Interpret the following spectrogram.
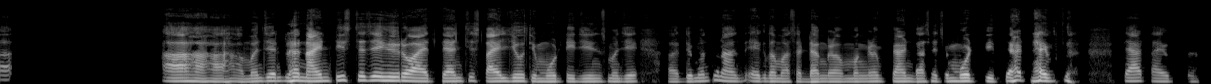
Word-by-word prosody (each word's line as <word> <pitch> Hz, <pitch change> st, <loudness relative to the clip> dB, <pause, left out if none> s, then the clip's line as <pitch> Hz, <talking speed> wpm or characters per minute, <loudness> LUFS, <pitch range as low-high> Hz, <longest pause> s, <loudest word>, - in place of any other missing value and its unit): आ 210 Hz, 0 st, -8 dB, 1.5 s
आ 155 Hz, -, -4 dB, 0.2 s
हा 145 Hz, -2 st, +1 dB
हा 135 Hz, -1 st, -2 dB
हा! 135 Hz, +1 st, -5 dB
म्हणजे 145 Hz, +5 st, 0 dB
न 165 Hz, +2 st, +3 dB
नाइंटीजचे 165 Hz, +5 st, +3 dB
जे 190 Hz, 0 st, +5 dB
हिरो 175 Hz, -1 st, +5 dB
आहेत 145 Hz, -2 st, +5 dB
त्यांची 150 Hz, +2 st, 0 dB
स्टाईल 145 Hz, -1 st, +2 dB
जी 155 Hz, -, -1 dB
होती 155 Hz, -1 st, -1 dB
मोठी 135 Hz, 0 st, -2 dB
जीन्स 135 Hz, 0 st, -4 dB
म्हणजे 135 Hz, 0 st, -3 dB, 0.5 s
ते -, -, 0 dB
म्हणतो 155 Hz, +7 st, -5 dB
ना 160 Hz, -4 st, 0 dB, 0.2 s
एकदम 140 Hz, -2 st, -3 dB
ढंगळम-मंगळम 135 Hz, +1 st, -2 dB
पँट 140 Hz, -1 st, 0 dB
असायची 145 Hz, 0 st, -6 dB
मोठी 150 Hz, 0 st, +1 dB
त्या 155 Hz, +7 st, +1 dB
टाइपचं 160 Hz, +1 st, +2 dB, 0.5 s
त्या 155 Hz, -1 st, -1 dB
टाइपचं. 135 Hz, -1 st, -10 dB
145 Hz, 150 wpm, -24 LUFS, 135-155 Hz, 1.5 s, जे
